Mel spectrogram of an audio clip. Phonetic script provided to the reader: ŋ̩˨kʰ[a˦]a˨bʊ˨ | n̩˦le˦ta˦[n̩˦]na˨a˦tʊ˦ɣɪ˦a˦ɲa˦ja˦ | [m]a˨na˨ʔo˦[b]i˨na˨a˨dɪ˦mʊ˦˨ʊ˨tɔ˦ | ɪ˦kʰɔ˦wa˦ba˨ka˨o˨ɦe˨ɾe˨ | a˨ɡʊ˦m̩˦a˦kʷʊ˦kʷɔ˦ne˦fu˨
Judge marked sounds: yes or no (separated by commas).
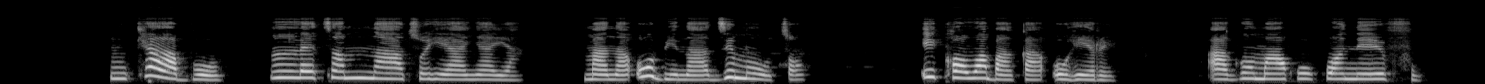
no, no, yes, yes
